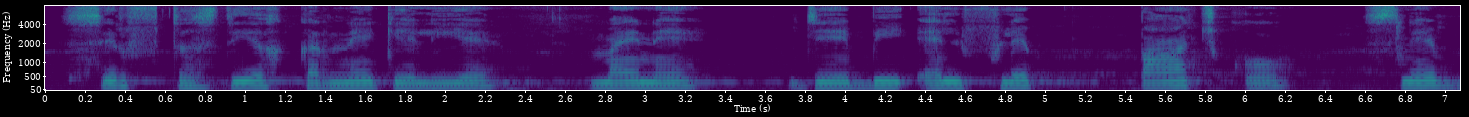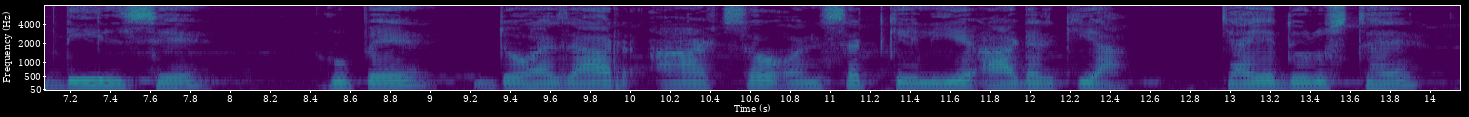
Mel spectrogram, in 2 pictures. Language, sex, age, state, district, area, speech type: Urdu, male, 30-45, Uttar Pradesh, Muzaffarnagar, urban, read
